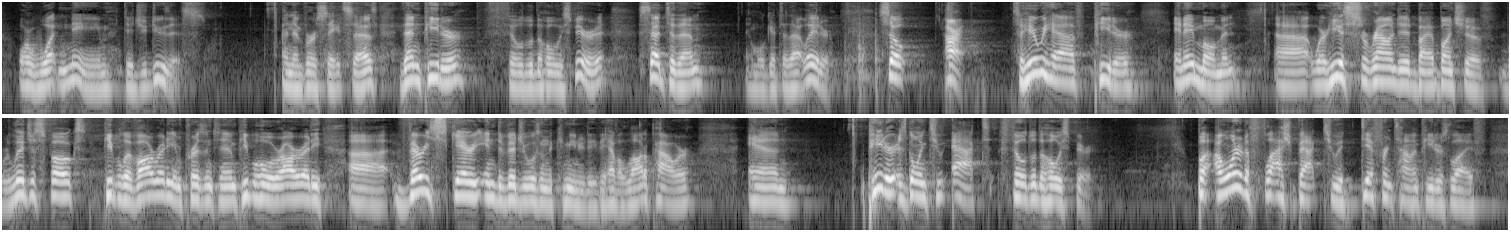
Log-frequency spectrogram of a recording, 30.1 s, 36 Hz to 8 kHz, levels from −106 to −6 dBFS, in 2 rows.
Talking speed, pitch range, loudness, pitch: 195 wpm, 135-175 Hz, -25 LUFS, 150 Hz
